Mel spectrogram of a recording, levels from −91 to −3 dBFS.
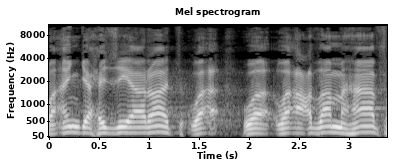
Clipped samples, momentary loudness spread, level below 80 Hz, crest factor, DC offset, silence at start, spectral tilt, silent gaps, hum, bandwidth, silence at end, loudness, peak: under 0.1%; 5 LU; -64 dBFS; 14 dB; under 0.1%; 0 s; -6 dB/octave; none; none; 10.5 kHz; 0 s; -17 LUFS; -2 dBFS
